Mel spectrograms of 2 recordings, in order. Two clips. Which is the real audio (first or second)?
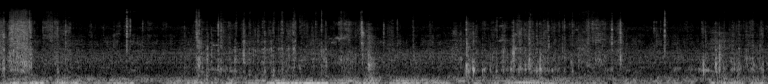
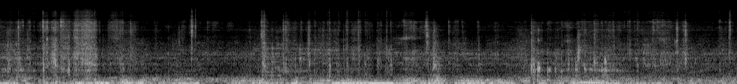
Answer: first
